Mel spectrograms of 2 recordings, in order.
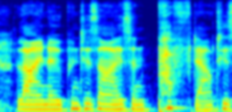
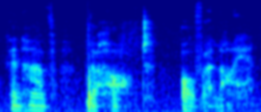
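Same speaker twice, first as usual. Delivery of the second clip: whisper; 4 semitones lower, 23 dB quieter than usual. Acted. Teacher's intro, dramatic hush.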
